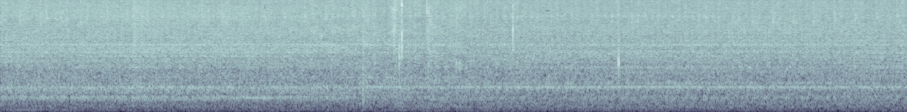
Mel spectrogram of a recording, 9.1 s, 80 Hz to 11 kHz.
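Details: 2013 Hemi V8 at idle: hissy, uneven ticking clatter with an occasional sharper tap; abnormal engine noise, cause unclear.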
